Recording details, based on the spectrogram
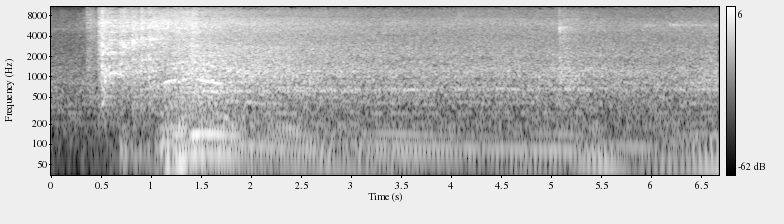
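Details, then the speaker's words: Car engine started after AC recharge: catches and settles to steady idle with a faint extra hum as the AC compressor clutch engages and runs smoothly. Normal compressor engagement. "can hear the compressor kicking. Cold, super cold."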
